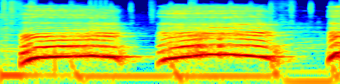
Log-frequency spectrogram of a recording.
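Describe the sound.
A person, responding to a Deutschlandfunk Nova segment on deer roaring, imitates a red deer stag's rutting roar with two long, loud, throaty bellows, each over a second, separated by a brief pause, with the start of a third at the end.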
